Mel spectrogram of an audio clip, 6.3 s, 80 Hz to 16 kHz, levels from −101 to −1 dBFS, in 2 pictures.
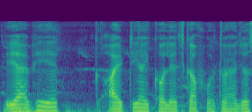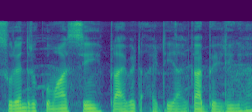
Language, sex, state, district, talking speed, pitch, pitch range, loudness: Hindi, male, Bihar, Jahanabad, 150 wpm, 105 Hz, 95-110 Hz, -26 LUFS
